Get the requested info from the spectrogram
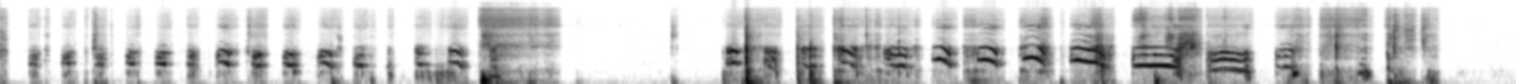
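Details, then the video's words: Dog crying with quick, regular whimpers, then a pause and a thump. Louder, longer pleading whines follow, some sliding upward and then dropping. "Funny dogs crying"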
